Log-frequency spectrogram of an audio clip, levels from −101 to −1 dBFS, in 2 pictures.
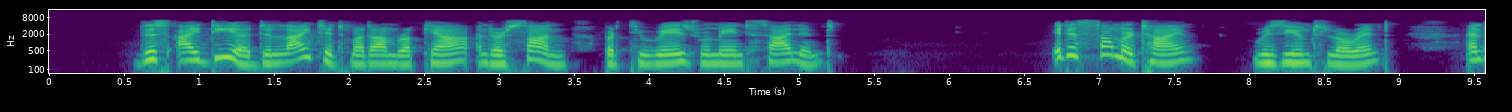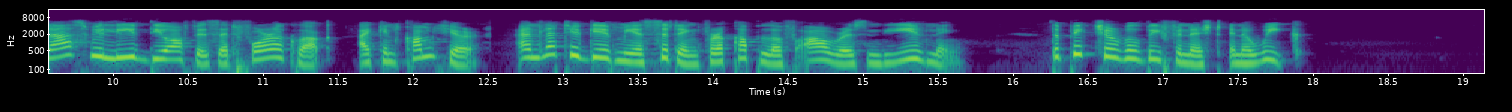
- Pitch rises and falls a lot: Yes, wide, 6.6 semitones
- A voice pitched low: No, high, 200 Hz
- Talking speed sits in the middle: Yes, average, 170 wpm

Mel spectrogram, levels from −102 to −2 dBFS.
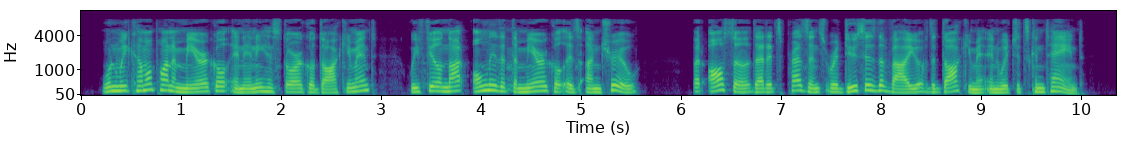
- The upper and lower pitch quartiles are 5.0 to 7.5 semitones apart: No, average, 4.6 semitones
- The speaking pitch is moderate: Yes, medium, 145 Hz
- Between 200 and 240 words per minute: Yes, fast, 205 wpm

